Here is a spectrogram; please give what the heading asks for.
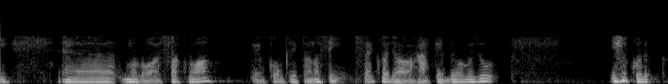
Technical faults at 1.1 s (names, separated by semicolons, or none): AMR narrowband mobile codec; lost AMR speech frames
